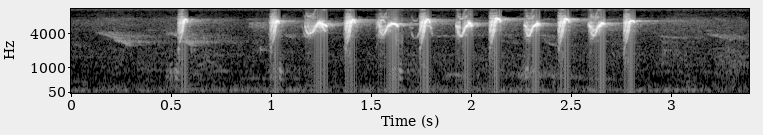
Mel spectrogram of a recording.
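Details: Sunbird known locally as kolibri wulung, in energetic 'gacor narung' song: one opening chirp, a pause, then a fast series of a dozen piercing high notes, evenly spaced, ending abruptly; soft low rumble underneath.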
